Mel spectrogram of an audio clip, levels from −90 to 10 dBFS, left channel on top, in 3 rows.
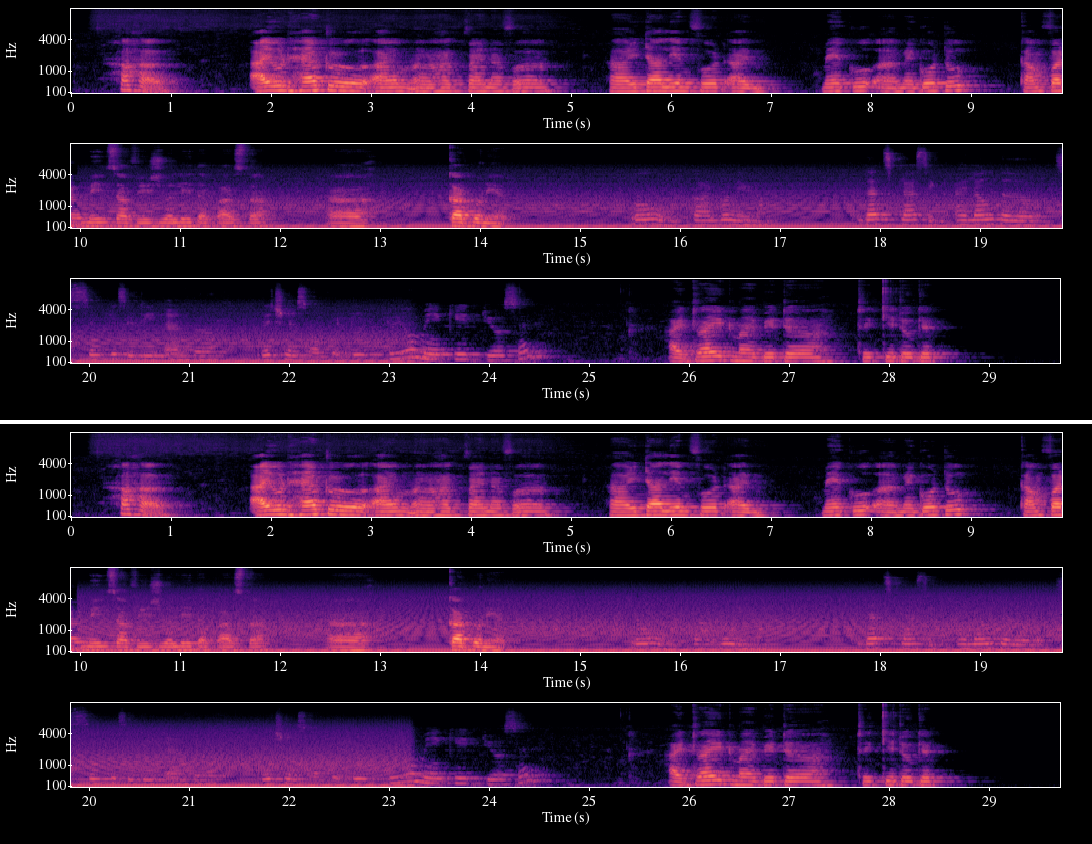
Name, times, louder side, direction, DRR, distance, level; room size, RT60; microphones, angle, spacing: voice 1, 0.4-1.0 1.8-4.9 5.4-6.9 7.5-9.0 9.5-11.9 12.5-13.0 13.7-14.3 25.8-28.5, right 1 dB, 5° right, 9 dB, 0.6 m, -24 dB
sound 1, 10.0-23.3, right 3 dB, 65° right, 1.2 m, -34 dB
voice 2, 15.5-16.9 17.7-21.3 21.7-24.5, left 1 dB, 25° left, 5 dB, 2.4 m, -36 dB
18.0 x 13.0 x 5.7 m, 0.64 s
head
